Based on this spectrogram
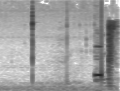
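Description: Telephone dialing tones ring out while a phone call is placed. A couple of faint short beeps come first, then two louder, sustained tones close together near the end.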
